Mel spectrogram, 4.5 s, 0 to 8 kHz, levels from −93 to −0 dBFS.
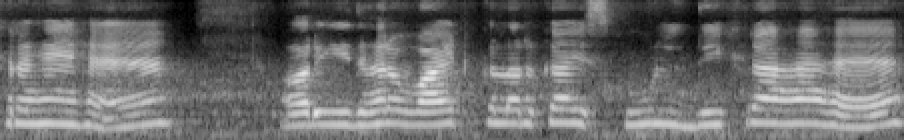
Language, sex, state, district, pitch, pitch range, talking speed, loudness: Hindi, female, Bihar, West Champaran, 245 Hz, 235-255 Hz, 145 wpm, -18 LUFS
